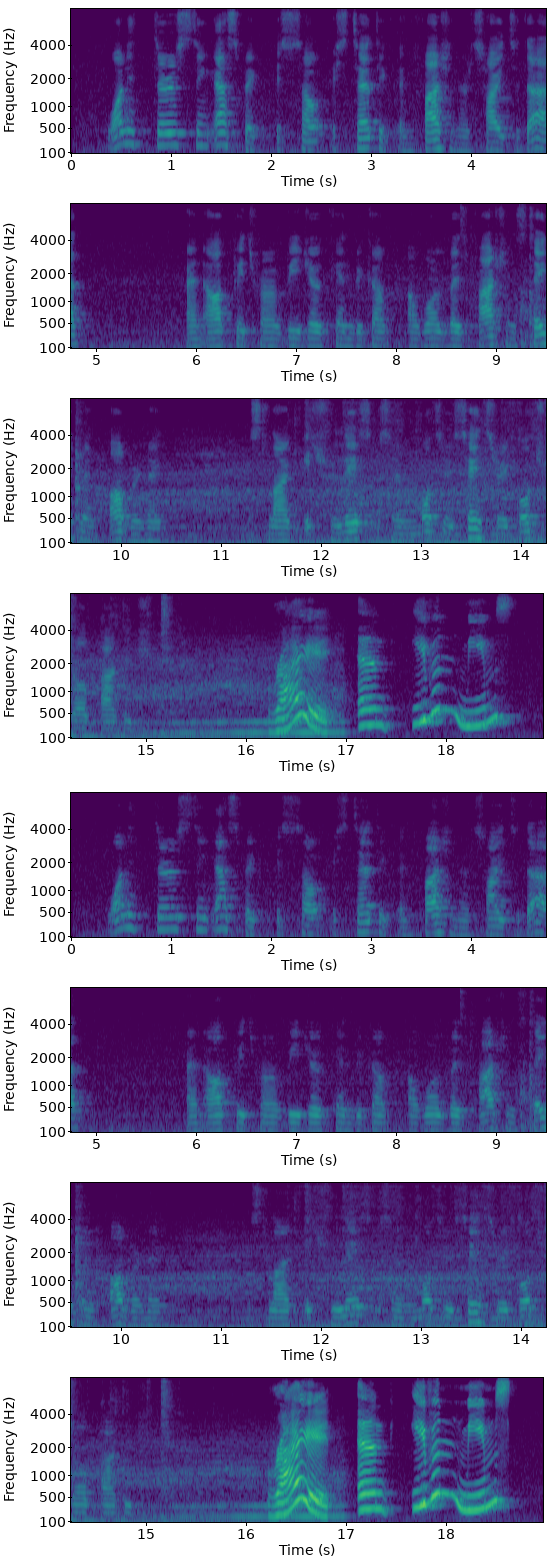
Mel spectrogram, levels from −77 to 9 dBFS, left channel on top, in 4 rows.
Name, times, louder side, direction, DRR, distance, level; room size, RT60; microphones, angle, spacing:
voice 1, 0.4-4.9 5.9-10.4 11.3-15.1, left 3 dB, 55° left, 0.7 m, -40 dB
sound 1, 1.3-17.0, left 1 dB, 30° left, 1.0 m, -48 dB
sound 2, 8.1-8.2 8.6-10.0 11.4-16.0 16.3-16.9, equal, ahead, 2.6 m, -52 dB
voice 2, 16.2-16.8 17.1-18.6, right 7 dB, 75° right, 0.3 m, -22 dB
6.8 x 3.2 x 5.9 m
head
